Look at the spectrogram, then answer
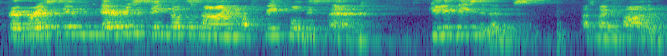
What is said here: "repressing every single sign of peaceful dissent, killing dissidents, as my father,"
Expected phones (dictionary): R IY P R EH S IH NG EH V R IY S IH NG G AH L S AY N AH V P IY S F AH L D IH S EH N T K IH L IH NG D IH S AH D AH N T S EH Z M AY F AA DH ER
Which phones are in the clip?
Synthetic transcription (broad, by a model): R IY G R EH S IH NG EH V R IY S IH NG G AH L S AY N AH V F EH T F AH L D IH S EH N T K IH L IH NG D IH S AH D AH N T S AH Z M AY F AA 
